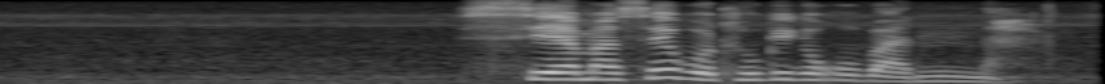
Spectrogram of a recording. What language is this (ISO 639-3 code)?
nso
